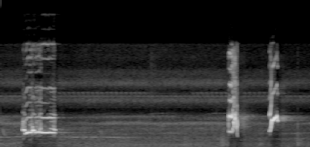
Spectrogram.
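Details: Oriental magpie-robin, used as a lure to stimulate singing, from pristine forest: a level whistled note near the start, then two short sharp upslurred whistles about half a second apart after a pause.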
